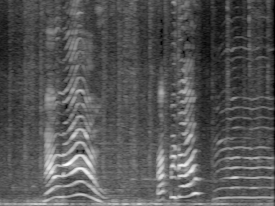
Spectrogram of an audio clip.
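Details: Pet parrot talking in Bengali: two drawn-out, arching voiced phrases, then a short broken phrase and a steady held tone, all over a constant low electrical hum.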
